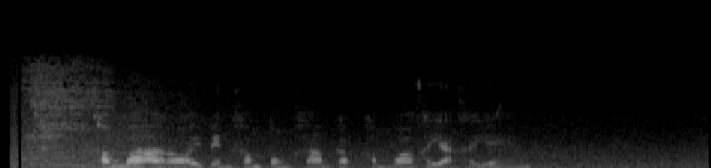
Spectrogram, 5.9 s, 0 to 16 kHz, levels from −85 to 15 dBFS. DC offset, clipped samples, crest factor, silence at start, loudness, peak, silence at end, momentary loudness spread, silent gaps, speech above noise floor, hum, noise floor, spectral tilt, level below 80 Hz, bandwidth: under 0.1%; under 0.1%; 22 dB; 0.1 s; -35 LUFS; -16 dBFS; 1.5 s; 21 LU; none; 26 dB; none; -61 dBFS; -3.5 dB/octave; -80 dBFS; 11 kHz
